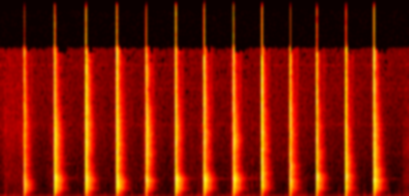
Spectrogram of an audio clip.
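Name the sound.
applause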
